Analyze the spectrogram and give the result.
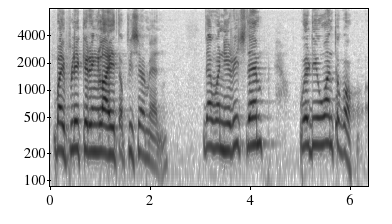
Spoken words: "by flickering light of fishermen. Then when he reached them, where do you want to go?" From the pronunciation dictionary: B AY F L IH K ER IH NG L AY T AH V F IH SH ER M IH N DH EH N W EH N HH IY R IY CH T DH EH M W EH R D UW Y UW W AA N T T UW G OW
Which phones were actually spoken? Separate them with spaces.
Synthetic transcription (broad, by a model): B AY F L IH K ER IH NG L AY T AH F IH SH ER M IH N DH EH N W EH N HH IY R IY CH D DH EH M W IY L D UW Y UW W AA N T T UW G OW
